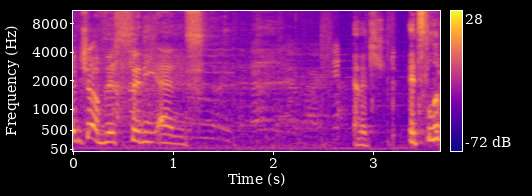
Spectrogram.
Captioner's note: group laughs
